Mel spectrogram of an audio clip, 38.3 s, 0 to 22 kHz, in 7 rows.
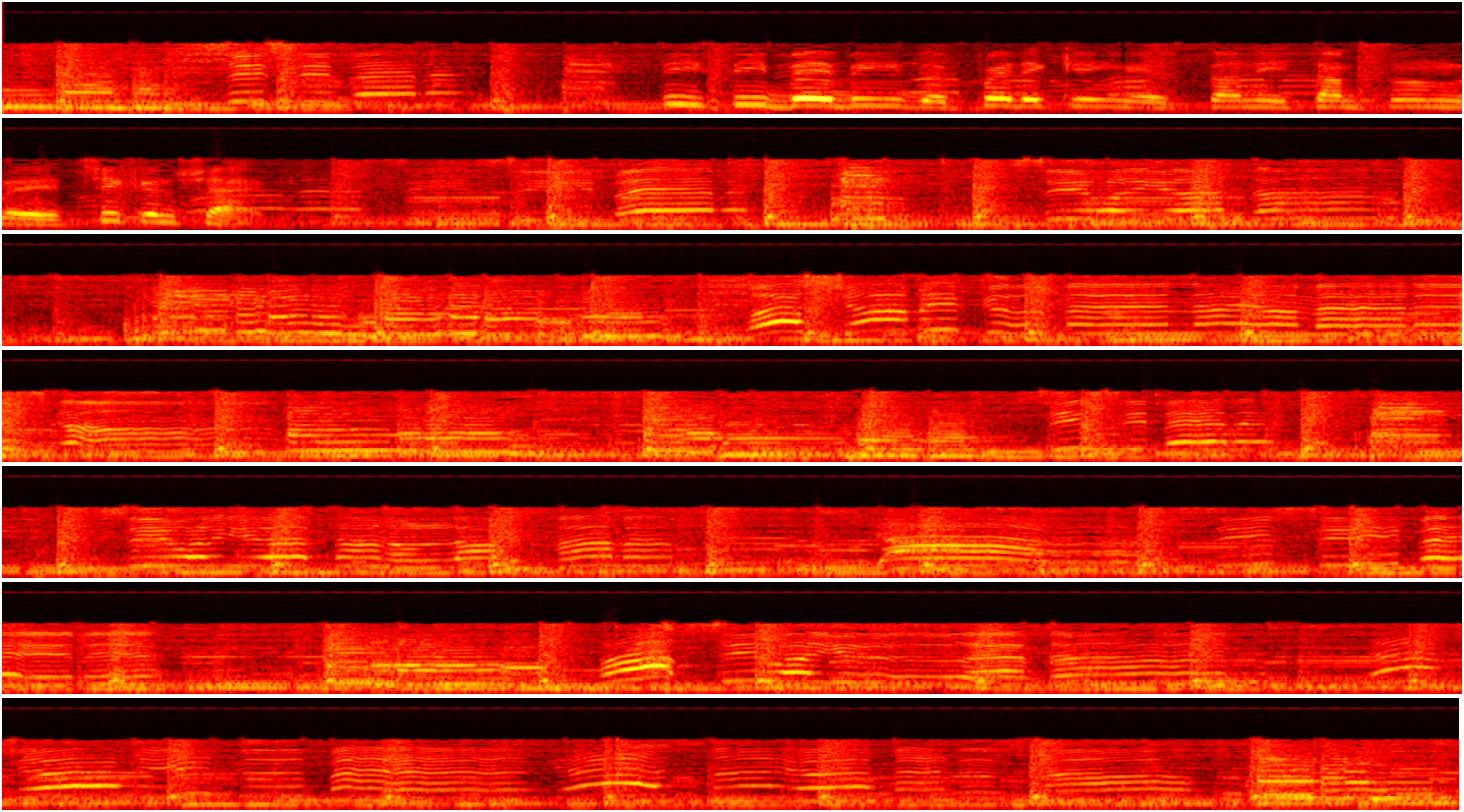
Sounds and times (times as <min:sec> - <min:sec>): Music: 0:00.0 - 0:38.3.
